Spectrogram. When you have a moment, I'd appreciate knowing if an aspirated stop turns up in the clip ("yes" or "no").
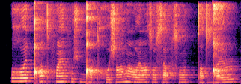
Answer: no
